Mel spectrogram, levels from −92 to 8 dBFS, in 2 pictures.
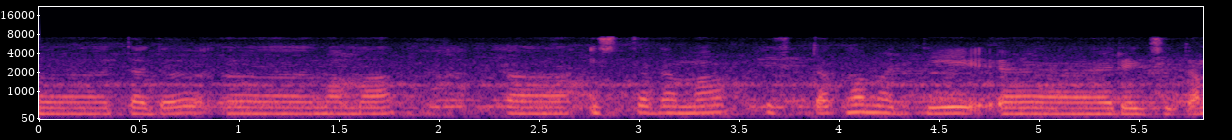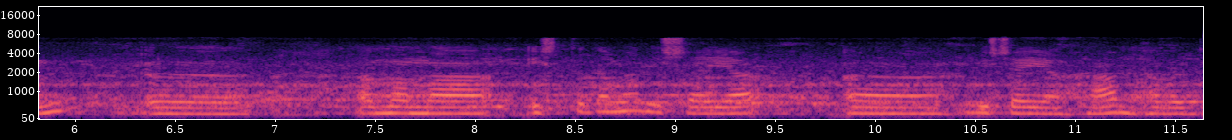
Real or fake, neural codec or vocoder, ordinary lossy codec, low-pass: real; none; none; 7.2 kHz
